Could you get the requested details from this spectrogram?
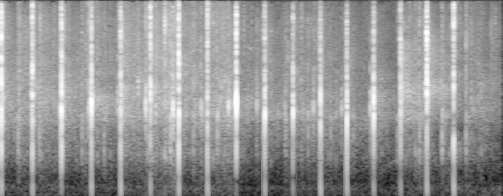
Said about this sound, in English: All right, children, you are dismissed to your class. Can we bless them with a big hand clap? Come on.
